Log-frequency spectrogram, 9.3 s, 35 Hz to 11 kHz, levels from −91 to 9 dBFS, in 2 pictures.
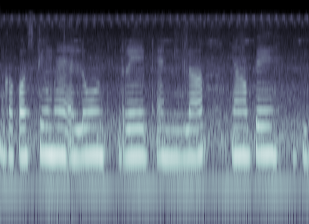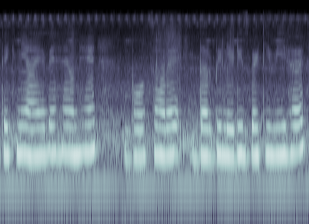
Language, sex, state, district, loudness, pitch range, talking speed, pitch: Hindi, female, Punjab, Kapurthala, -15 LUFS, 205-215 Hz, 140 wpm, 210 Hz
